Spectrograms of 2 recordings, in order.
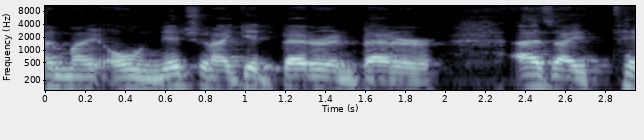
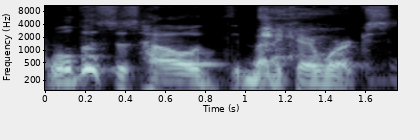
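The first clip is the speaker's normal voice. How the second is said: lower, lecturing know-it-all; condescending; 5 semitones lower than usual. Retold or imitated. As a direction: talk down to the client. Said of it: "very condescending".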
